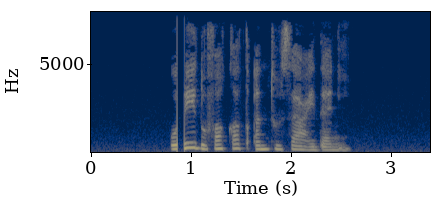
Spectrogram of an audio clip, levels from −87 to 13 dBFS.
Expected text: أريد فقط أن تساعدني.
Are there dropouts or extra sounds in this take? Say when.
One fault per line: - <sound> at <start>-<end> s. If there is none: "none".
- dropout at 0.9-0.9 s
